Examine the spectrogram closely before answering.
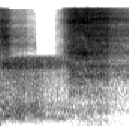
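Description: A steady, breathy hiss lasting under two seconds, dipping briefly then swelling louder, like a snake hissing. No voices are heard.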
